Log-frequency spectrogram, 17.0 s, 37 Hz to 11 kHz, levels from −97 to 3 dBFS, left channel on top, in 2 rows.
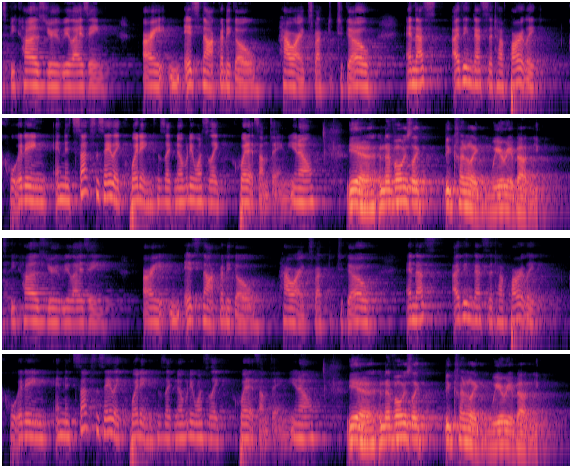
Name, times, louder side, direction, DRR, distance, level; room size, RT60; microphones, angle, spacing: voice 1, 0.0-1.5 2.1-3.9 4.2-5.5 6.1-6.4 6.7-8.0 8.6-11.8 12.1-13.2, left 5 dB, 65° left, 12 dB, 0.5 m, -33 dB
voice 2, 13.7-14.8 15.2-16.6, left 1 dB, 20° left, 8 dB, 0.9 m, -27 dB
20.0 x 9.9 x 7.2 m, 1.4 s
head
